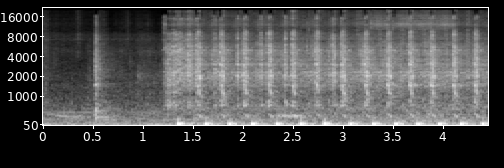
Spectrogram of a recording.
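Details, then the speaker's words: Motorcycle after Hanway carburetor conversion, spark present, starting spray used: starter churns in uneven pulses with rough kickback, engine never catches; owner previously saw kickback from timing issues, cause unknown. "That's weird. That back kick. That's weird. I've had that before, but that was timing out issues. Why is it doing that now?"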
